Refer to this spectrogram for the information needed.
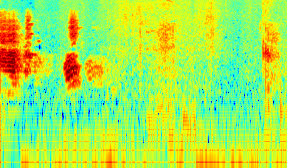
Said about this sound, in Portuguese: Alguém tem um som que está a provocar retorno.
